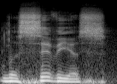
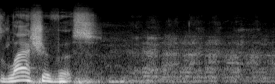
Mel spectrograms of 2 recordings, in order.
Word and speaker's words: lascivious: have a chance when the prosecuting attorney pronounced lascivious as lashus and then the second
